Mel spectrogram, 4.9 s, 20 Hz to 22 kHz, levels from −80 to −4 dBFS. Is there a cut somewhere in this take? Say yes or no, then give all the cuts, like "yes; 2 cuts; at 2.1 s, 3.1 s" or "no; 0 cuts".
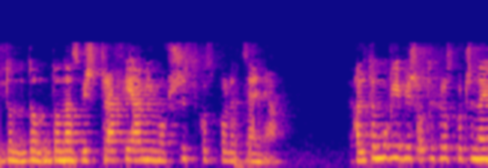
yes; 1 cut; at 3.5 s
